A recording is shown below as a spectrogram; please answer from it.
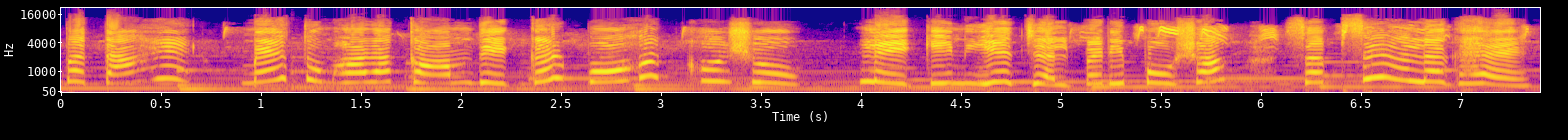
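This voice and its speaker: A woman voicing a sweet, excited young female cartoon bird, gushing and childlike, with loud music behind. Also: extremely high pitch, slow. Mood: amazed, pleased. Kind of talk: cartoon character acting.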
